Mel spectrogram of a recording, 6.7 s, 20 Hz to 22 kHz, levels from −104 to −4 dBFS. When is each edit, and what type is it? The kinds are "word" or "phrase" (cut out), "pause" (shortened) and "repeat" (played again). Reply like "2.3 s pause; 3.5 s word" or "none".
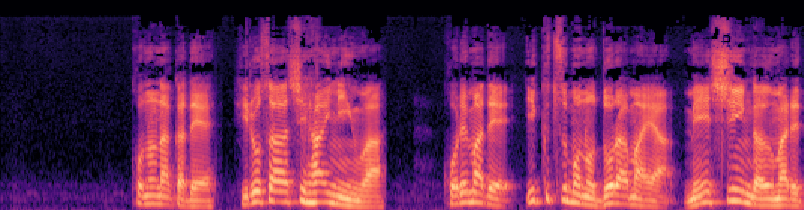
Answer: none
